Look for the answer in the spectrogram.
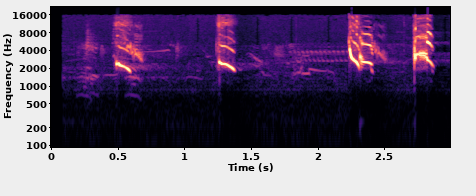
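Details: Osprey at Charlo, Montana, USA, in 2017: four loud, sharp, downslurred whistled calls in quick succession, clean and unmasked.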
